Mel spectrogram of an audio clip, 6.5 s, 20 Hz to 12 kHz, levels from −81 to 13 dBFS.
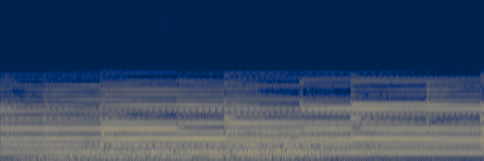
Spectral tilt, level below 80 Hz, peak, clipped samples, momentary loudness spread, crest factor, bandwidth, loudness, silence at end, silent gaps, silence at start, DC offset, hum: -13.5 dB/octave; -48 dBFS; -14 dBFS; under 0.1%; 3 LU; 12 dB; 2.7 kHz; -26 LUFS; 0 s; none; 0 s; under 0.1%; none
